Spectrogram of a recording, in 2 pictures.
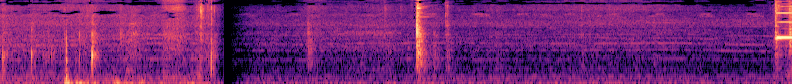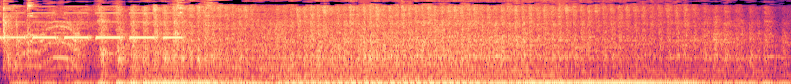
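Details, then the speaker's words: Logging dozer diesel with low track power under load, vacuum having drawn fuel back from filters to tank: cranks, catches, runs a few seconds then dies, smoking from exhaust; fuel starvation issue, cause still being traced. "just died that's definitely a fuel issue there I'm gonna have to look into that"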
